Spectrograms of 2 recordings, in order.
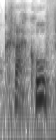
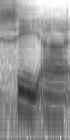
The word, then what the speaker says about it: Kraków: some videos of Krakow, or Kraków as we say in Polish, it's pronounced, it's actually a K, they spell it Krakow, and the O's got like a kreska on the O. But obviously the English version is Kracow.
